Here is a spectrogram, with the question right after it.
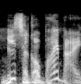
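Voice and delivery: full goofy alien creature voice. Signing off a podcast, a host says goodbye in Jar Jar Binks voice. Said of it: "your two best impressions are that fucking robot from Star Crash and Jar Jar".

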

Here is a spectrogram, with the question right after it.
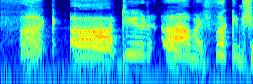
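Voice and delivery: drawn-out cries of pain. Retelling being hurt in a truck, imitating own cries of pain. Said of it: "He thought I was mimicking Family Guy".

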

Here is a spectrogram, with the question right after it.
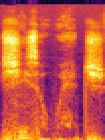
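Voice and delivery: put-on flat deadpan. Retelling a remark made to a man who didn't know the speaker, retelling a deadpan line. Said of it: "I looked at him just deadpan".

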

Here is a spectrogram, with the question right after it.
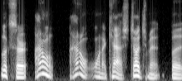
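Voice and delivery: hushed, half-whispered. Game master voicing a man who speaks out of Sam's earshot, whispering out of earshot. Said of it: "And he looks at [name] and looks back at you".

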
